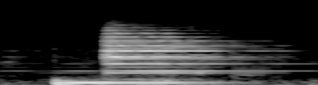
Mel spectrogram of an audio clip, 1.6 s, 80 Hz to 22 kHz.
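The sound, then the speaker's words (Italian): A single deep church bell strike rings out, its low hum and bright shimmering overtones swelling briefly then slowly fading, with no voices present. “E allora capite che appunto questo suono delle campane lo sentivano i nostri antenati nell'anno 1000 e lo sentivano i nostri antenati nell'anno 500 d.C.”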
